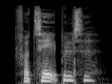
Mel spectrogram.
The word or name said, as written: fortabelse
